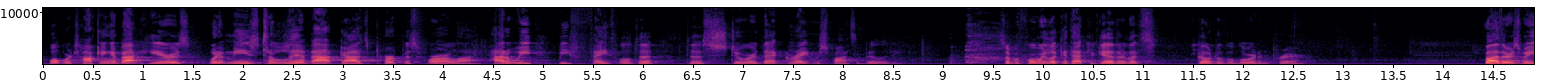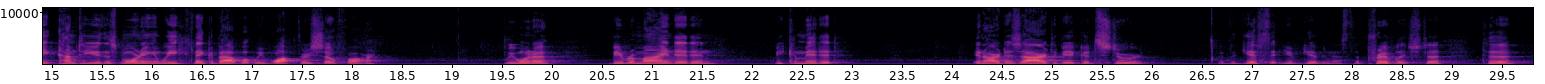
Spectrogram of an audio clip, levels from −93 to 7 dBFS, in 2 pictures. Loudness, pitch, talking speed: -36 LUFS, 130 Hz, 175 wpm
